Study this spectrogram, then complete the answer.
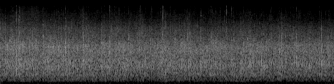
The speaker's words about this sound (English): So applause for our team who pour themselves into laying on the conferences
